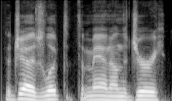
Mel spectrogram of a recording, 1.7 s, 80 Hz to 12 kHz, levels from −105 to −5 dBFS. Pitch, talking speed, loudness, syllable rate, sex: 130 Hz, 315 wpm, -15 LUFS, 7.4 syllables/s, male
